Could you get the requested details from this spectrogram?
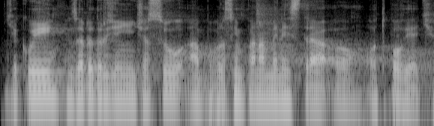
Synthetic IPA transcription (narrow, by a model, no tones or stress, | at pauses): ɟɛkujɪzadod̪r̩ʒɛɲiːt͡ʃasuʔapopɾosiːmpanamɪnɪst̪ɾaʔoʔot̪povjɛc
